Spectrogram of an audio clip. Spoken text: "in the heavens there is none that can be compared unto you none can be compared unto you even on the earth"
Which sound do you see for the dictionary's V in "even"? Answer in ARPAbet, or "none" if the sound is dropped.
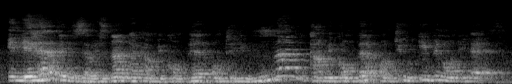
V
